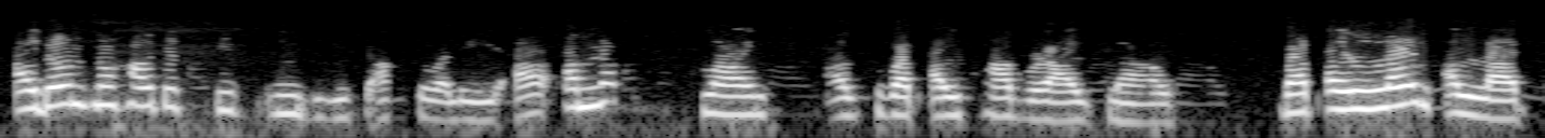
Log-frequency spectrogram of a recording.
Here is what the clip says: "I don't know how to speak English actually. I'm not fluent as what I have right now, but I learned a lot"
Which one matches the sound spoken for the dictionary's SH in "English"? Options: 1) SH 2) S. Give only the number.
2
